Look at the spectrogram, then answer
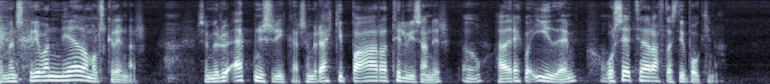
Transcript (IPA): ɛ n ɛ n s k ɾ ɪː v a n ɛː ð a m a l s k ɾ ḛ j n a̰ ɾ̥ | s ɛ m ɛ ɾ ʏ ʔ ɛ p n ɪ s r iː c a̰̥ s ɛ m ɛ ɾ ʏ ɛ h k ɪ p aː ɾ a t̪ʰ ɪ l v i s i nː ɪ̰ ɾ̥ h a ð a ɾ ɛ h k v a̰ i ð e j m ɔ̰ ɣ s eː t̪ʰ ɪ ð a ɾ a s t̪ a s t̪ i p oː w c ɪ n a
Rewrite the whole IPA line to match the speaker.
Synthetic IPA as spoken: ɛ m ɛ n s k ɾ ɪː v a n ɛː ð a m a l s k ɾ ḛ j n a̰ ɾ̥ | s ɛ m ɛ ɾ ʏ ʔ ɛ p n ɪ s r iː k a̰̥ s ɛ m ɛ ɾ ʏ ɛ h c ɪ p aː ɾ a t̪ʰ ɪ l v i s a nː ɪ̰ ɾ̥ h a ð ɛ ɾ ɛ h k v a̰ i ð e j m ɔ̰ ɣ s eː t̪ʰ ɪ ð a ɾ a f t̪ a s t̪ i p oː w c ɪ n a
